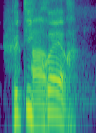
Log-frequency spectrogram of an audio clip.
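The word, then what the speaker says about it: Petit-Frere: So I've picked Nicolas Petitfrère. My pronunciation is terrible, but it's French for little brother. Your pronunciation would be better than mine. – Petitfrère. – Petitfrère. – There you go.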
